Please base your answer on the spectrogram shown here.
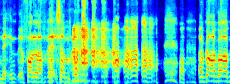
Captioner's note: both laughing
